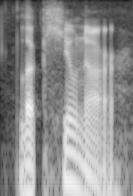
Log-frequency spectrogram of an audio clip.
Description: (lə-kynər)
